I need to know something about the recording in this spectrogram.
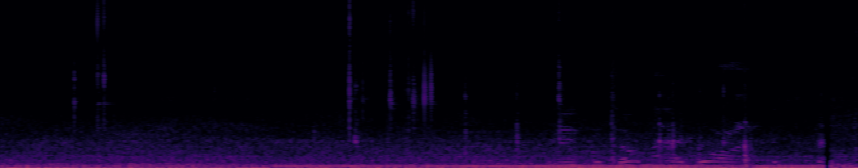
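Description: A steady low mechanical hum, with faint voices in the background near the end and a few light clicks.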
